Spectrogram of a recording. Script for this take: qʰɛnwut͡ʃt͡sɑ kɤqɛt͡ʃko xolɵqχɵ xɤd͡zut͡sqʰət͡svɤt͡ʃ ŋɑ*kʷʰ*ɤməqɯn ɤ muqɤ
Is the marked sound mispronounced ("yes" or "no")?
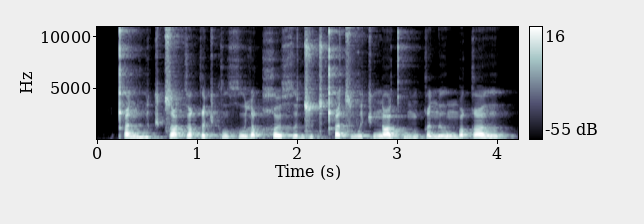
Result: no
